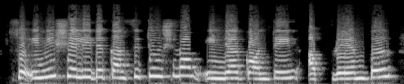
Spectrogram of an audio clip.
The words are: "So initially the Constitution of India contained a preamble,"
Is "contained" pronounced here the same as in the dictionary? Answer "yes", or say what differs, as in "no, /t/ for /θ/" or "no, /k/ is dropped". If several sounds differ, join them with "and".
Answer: no, /d/ is dropped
